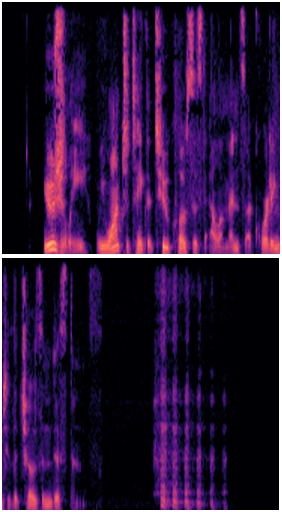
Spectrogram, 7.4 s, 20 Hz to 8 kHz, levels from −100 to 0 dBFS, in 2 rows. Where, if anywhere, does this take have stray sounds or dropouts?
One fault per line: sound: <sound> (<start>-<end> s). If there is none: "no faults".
sound: laugh (5.7-6.7 s)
